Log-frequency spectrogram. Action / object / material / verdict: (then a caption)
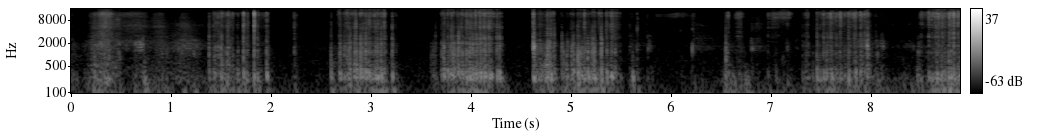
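scrape / rubber car floor mat / rubber / none. Long nails and fingertips scratch and rub the textured surface of a black rubber rear floor mat with a diamond tread pattern and a Mercedes logo, lying flat and solid on the carpet of a classic Mercedes 200. The result is dry, bright, hissy scraping in irregular bursts of strokes separated by short pauses, with no ring after each stroke.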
